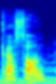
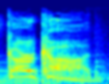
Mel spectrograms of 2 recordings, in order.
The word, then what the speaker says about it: garçon: Anyway, garçon, one cup of your finest red tea then. May I take this seat at the counter? I read that as Garcon! Garcon, I know, but it's pronounced you garçon.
